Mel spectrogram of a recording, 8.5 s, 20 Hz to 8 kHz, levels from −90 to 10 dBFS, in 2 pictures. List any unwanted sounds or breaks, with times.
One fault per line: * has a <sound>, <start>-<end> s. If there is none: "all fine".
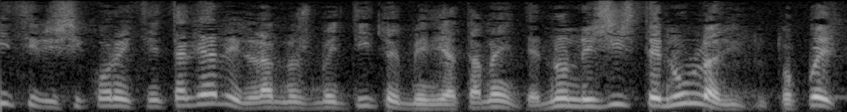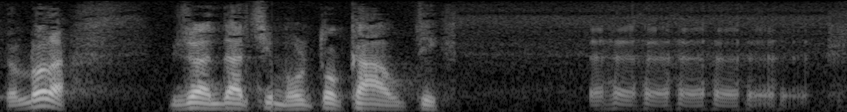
* has a laugh, 7.2-8.3 s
